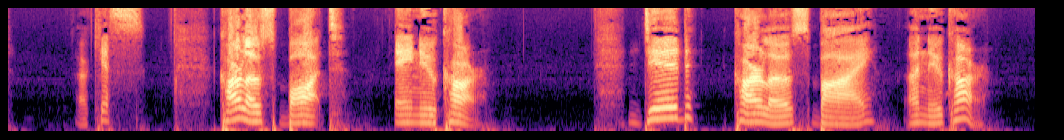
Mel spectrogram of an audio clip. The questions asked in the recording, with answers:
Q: Did Carlos buy a new car?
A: Yes. Yes, of course. He bought a new car.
